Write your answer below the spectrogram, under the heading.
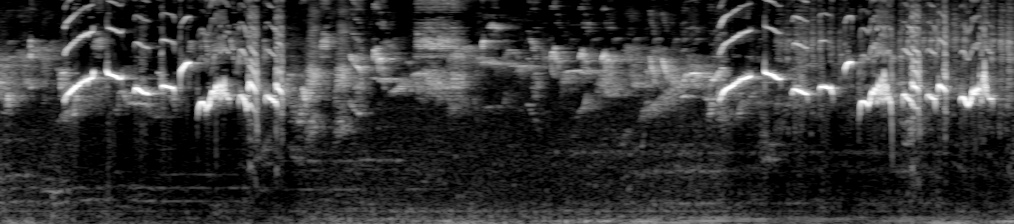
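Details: Full midday song of an Oriental magpie-robin, used to spur other magpie-robins to sing: energetic strophes of loud sweeping whistles and sharp clicks, a softer warbled middle section, then another strong burst of whistles.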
